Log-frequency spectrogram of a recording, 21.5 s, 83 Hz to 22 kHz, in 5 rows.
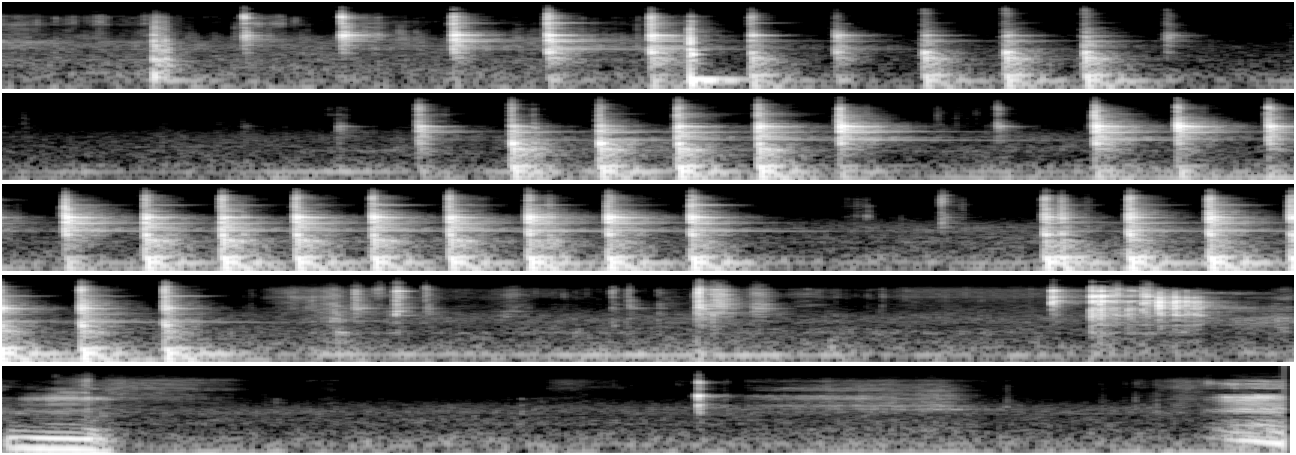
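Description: Bursts of rapid metal hammer blows ring out close by while fitting an outer tie rod on a 2007 Toyota RAV4, several quick runs of strikes separated by short pauses, followed by scattered clanks and handling noises.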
